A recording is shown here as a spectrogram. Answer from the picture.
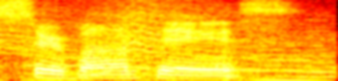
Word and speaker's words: Cervantes: The butler's name is Cervantes. Is that significant? His first syllable is serve.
